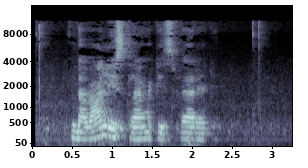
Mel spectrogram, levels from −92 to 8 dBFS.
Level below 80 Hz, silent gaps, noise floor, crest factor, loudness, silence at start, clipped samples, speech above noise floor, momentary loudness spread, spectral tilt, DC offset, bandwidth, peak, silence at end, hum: -48 dBFS; none; -43 dBFS; 16 dB; -15 LUFS; 0.05 s; under 0.1%; 28 dB; 16 LU; -4.5 dB/octave; under 0.1%; 11.5 kHz; -2 dBFS; 1.05 s; none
